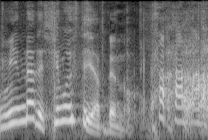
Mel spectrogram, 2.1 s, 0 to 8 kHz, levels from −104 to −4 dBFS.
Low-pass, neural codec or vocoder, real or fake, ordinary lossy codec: none; codec, 16 kHz, 2 kbps, FunCodec, trained on LibriTTS, 25 frames a second; fake; none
